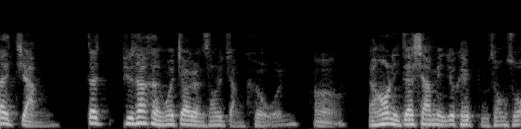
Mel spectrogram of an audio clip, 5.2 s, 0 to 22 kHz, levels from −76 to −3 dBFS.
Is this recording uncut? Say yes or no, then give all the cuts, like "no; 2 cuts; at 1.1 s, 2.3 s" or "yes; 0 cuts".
no; 1 cut; at 3.0 s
